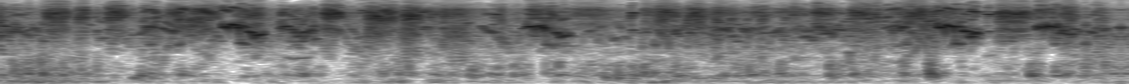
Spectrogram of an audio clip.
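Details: Pet budgerigar giving a dense run of rapid, scratchy chirps and warbled notes, high-pitched and continuous, with small sharp whistled accents scattered throughout and no other clear sounds.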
